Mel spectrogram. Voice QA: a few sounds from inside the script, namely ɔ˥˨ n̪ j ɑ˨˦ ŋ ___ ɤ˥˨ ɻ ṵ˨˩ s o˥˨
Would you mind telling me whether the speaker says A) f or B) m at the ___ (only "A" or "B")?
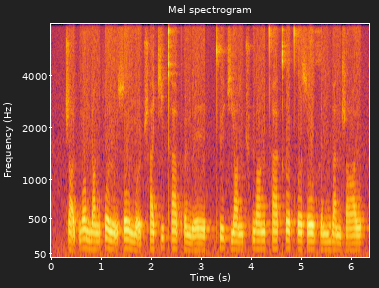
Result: A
